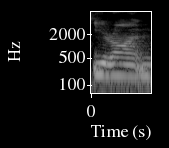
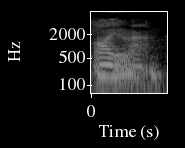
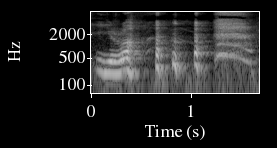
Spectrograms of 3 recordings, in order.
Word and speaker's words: Iran: to my students to pronounce Iran the right way and not Iran and so step one pronounce pronunciation I always say like repeat after me it's Iran and then I mean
